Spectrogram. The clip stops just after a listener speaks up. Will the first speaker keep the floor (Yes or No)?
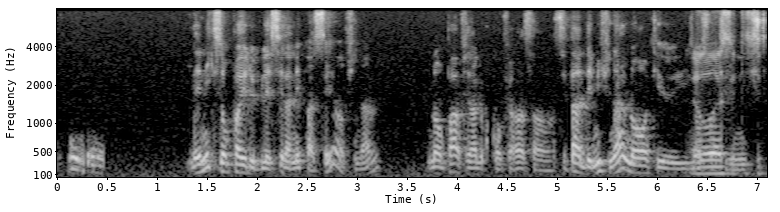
No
